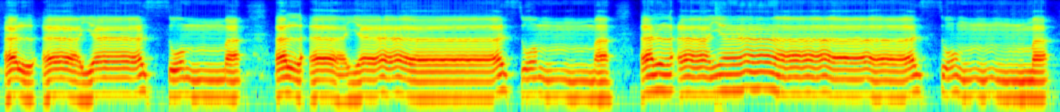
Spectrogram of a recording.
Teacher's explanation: idgham ta' fi sa, diidghamkan ta' pada sa menjadi al-ayat summa al-ayat summa al-ayat summa.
